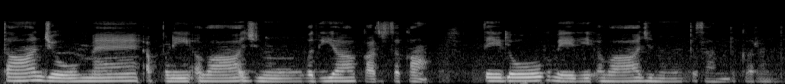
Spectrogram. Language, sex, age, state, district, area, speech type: Punjabi, female, 30-45, Punjab, Mohali, urban, spontaneous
